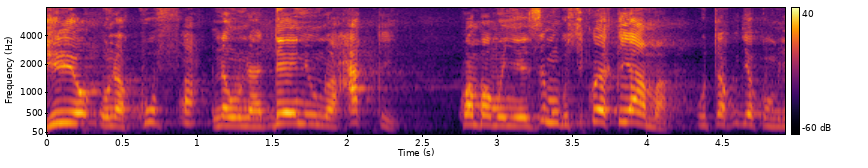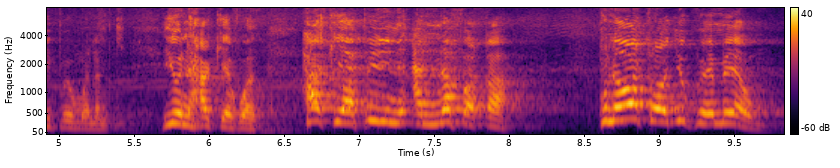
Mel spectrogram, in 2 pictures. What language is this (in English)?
Swahili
